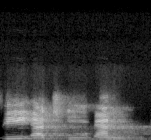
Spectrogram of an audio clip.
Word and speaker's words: kitchen: KITCHEN। KITCHEN। Ma'am ने कौन सा लेटर बताया था इसमें कि वो साइलेंट है? कौन से लेटर की कोई साउंड नहीं आ रही इसमें?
